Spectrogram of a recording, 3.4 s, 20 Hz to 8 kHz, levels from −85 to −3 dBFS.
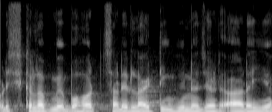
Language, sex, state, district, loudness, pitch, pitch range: Hindi, male, Chandigarh, Chandigarh, -17 LUFS, 135 Hz, 125-145 Hz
